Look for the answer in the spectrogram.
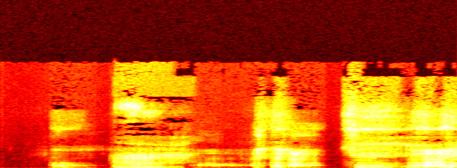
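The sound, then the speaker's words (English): A person makes a series of loud, raspy growling noises with their voice, three or four rough bursts separated by short pauses, imitating an animal's growl. “yeah, yeah, I got growl for copyright.”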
